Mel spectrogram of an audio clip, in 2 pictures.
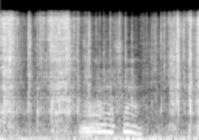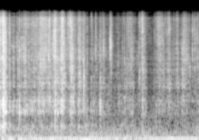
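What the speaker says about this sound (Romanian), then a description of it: "Rupe hârtia." Wrapping paper crinkles and tears as a child unwraps a gift at home, steady rustling bursts close by while a person speaks briefly.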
